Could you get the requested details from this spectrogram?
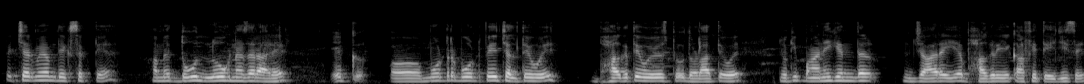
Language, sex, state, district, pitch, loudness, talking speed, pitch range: Hindi, male, Bihar, Jamui, 160 Hz, -21 LUFS, 210 wpm, 145-175 Hz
